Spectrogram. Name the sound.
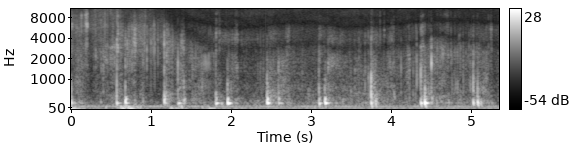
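footsteps descending stairs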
